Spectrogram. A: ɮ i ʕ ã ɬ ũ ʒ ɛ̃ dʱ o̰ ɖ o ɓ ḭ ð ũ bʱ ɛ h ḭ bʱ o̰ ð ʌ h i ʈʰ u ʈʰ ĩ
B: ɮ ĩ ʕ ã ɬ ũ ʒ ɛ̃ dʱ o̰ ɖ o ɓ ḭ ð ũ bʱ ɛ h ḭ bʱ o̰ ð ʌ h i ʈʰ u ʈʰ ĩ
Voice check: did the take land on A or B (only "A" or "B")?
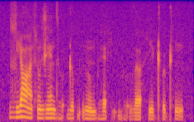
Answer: A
